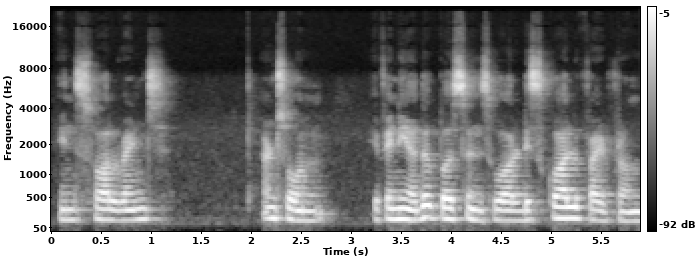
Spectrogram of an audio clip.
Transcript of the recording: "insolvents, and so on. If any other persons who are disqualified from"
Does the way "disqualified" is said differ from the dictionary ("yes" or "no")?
no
